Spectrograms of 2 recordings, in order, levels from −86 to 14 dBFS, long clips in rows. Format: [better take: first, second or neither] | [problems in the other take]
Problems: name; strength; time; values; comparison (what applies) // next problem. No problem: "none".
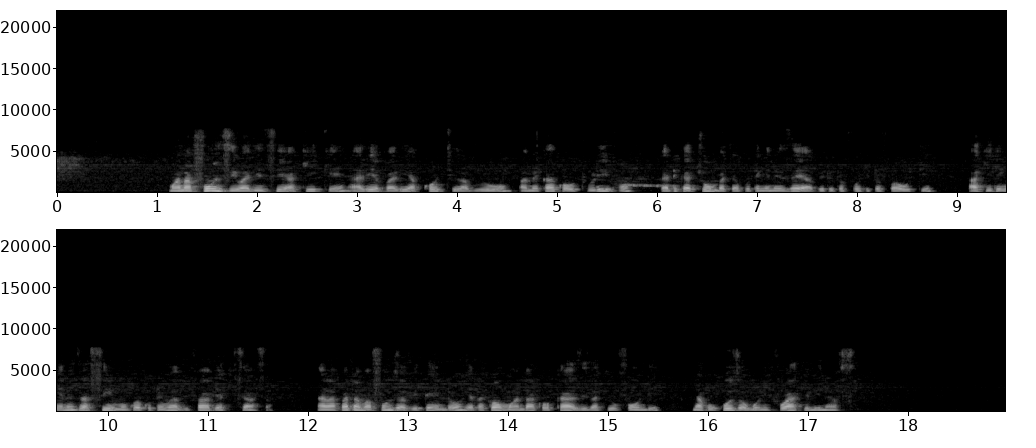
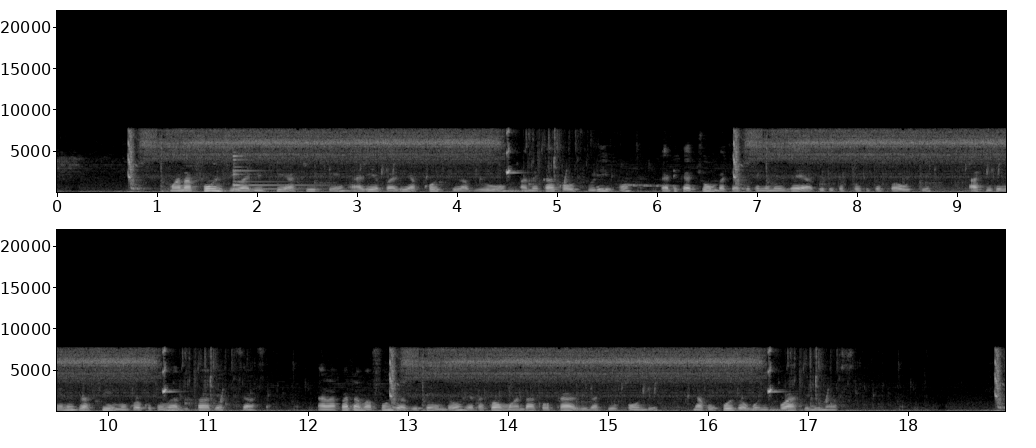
first | background sound (Sink (filling or washing) / Water + Bowed string instrument); 8 dB below the speech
